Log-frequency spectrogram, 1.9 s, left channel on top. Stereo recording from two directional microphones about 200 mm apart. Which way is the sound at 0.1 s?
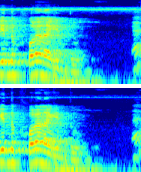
25° right (ahead or behind).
